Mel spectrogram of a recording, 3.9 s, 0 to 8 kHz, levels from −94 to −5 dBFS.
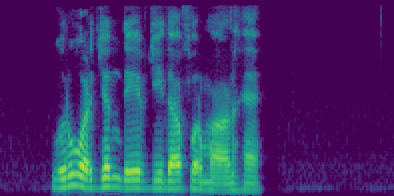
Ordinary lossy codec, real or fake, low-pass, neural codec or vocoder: MP3, 64 kbps; fake; 7.2 kHz; codec, 16 kHz, 6 kbps, DAC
